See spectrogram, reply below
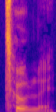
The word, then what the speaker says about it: Thule: Tule com TH, mas não se pronuncia igual em inglês, que é, é com Tule, o T é bem forte, assim, Tule.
